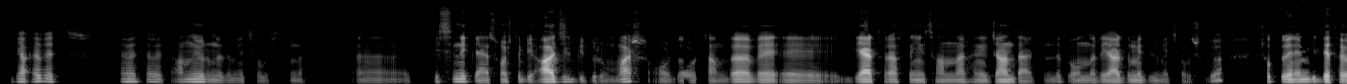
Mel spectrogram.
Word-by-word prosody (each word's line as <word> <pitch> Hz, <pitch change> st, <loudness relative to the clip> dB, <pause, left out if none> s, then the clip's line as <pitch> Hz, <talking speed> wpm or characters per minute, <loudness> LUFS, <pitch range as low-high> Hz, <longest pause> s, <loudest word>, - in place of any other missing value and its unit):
Ya, 125 Hz, 0 st, -1 dB
evet. 130 Hz, -2 st, -3 dB, 0.6 s
Evet, 125 Hz, -1 st, -6 dB
evet 120 Hz, -4 st, -10 dB
anlıyorum 115 Hz, -1 st, -4 dB
ne 95 Hz, -, -11 dB
demeye 95 Hz, 0 st, -17 dB
çalıştığını. 90 Hz, -1 st, -24 dB, 0.5 s
Eee, -, -, -16 dB, 0.6 s
kesinlikle, 120 Hz, 0 st, -4 dB
yani, 95 Hz, 0 st, -4 dB
sonuçta 105 Hz, +1 st, -9 dB
bir 110 Hz, 0 st, +7 dB
acil 115 Hz, +1 st, +5 dB
bir 100 Hz, -3 st, -14 dB
durum 85 Hz, 0 st, -15 dB
var 130 Hz, +3 st, +1 dB
orada 90 Hz, -1 st, -15 dB
ortamda 95 Hz, +4 st, -1 dB
ve, 105 Hz, 0 st, +1 dB
eee, 95 Hz, -1 st, -9 dB
diğer 110 Hz, 0 st, +9 dB
tarafta 105 Hz, 0 st, -5 dB
insanlar, 105 Hz, 0 st, -7 dB
hani, 100 Hz, -1 st, -9 dB
can 105 Hz, 0 st, +2 dB
derdinde 85 Hz, +2 st, -9 dB
ve -, -, -15 dB
onlara 95 Hz, +2 st, -9 dB
yardım 100 Hz, +1 st, +1 dB
edilmeye 85 Hz, -3 st, -11 dB
çalışılıyor. -, -, -13 dB, 0.4 s
Çok 120 Hz, 0 st, -9 dB
da -, -, +1 dB
önemli 110 Hz, 0 st, +5 dB
bir 105 Hz, -, -6 dB
detay 110 Hz, -1 st, +5 dB
105 Hz, 165 wpm, -27 LUFS, 95-110 Hz, 0.6 s, diğer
